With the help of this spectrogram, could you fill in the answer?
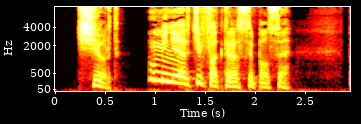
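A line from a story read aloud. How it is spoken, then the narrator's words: Low-voiced hiss. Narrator (Russian): прошипел тот, у кого был самый низкий голос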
